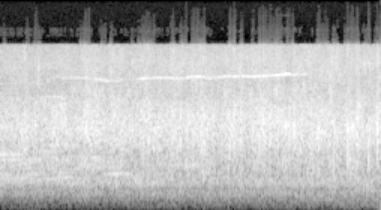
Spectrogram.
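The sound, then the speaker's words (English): A large audience in New Hampshire claps steadily for Paul Hodes, a dense, continuous wash of applause that stays fairly loud and even throughout, with no voices standing out. “Give Paul a big round of applause.”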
